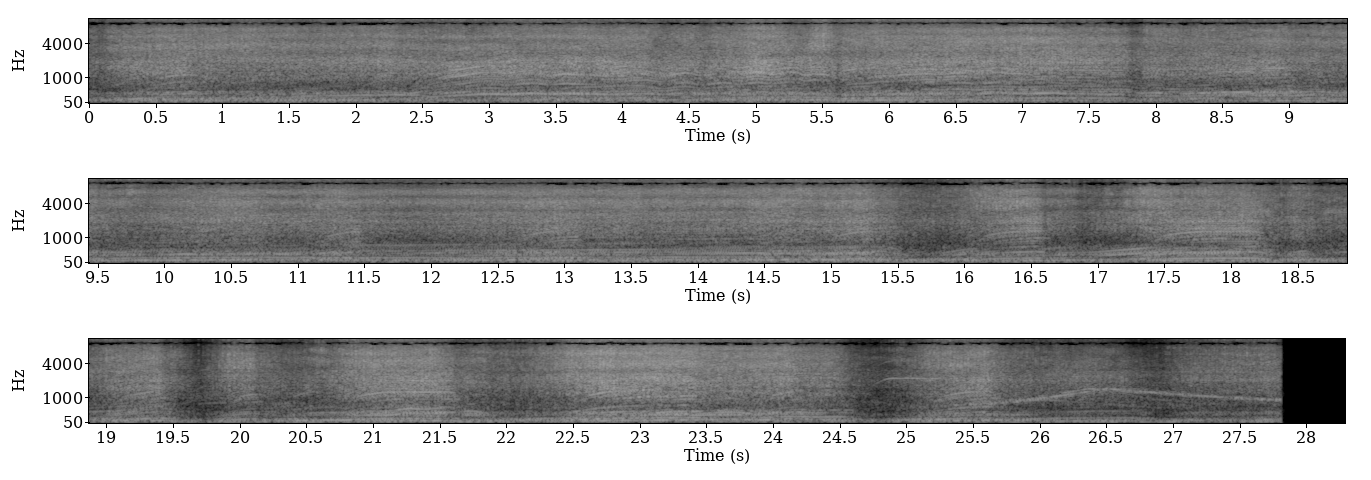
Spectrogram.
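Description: Engines of several demolition derby cars revving up and down together, their pitches rising and falling over one another as the cars push and ram. The sound cuts off abruptly near the end.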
